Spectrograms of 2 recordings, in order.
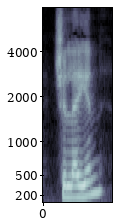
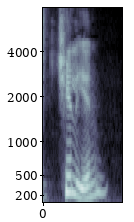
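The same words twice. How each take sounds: First: "Chilean" said very slowly and carefully as the correction; careful slow "Chilean", the preferred pronunciation; corrected pronunciation. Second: "Chilean" said slowly, the first way; drawn-out "Chilean", before the correction; "Chilean" in the pronunciation he then corrects. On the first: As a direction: spell out "Chilean" the better way. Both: Shown as a demonstration. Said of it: "probably the better way to say it".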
